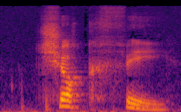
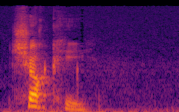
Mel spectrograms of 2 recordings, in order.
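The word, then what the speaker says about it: tiocfaidh: so say with me chuck fee save me chuck fee this is more frequently pronounced as he so chucky try that again chucky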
